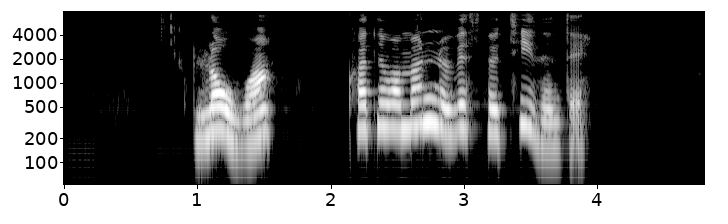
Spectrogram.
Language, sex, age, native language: Icelandic, female, 40-49, Icelandic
